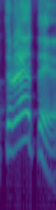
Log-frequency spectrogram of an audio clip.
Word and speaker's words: Torete: I don't know how to pronounce it very well. Torete. Oh, Torete.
